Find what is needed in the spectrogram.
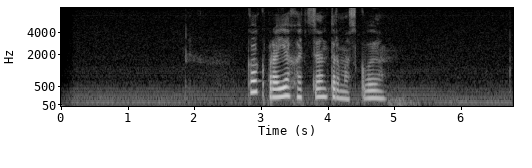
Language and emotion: Russian, sad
